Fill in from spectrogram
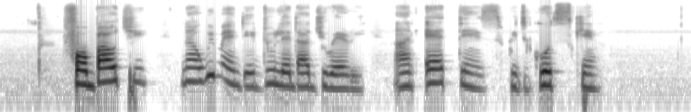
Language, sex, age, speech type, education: Nigerian Pidgin, female, 15-29, spontaneous, tertiary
